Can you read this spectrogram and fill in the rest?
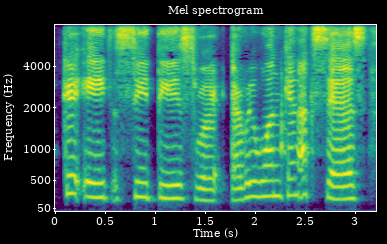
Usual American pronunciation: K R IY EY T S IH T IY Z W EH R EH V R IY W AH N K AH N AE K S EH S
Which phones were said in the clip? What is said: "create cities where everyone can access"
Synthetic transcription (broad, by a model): K R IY EY T S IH T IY S W EH R EH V R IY W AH N K AH N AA K S EH S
